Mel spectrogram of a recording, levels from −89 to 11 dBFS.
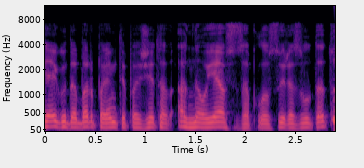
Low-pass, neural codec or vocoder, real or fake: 7.2 kHz; none; real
